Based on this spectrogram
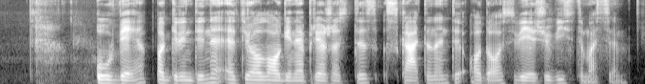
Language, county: Lithuanian, Kaunas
